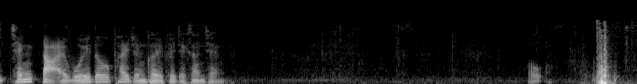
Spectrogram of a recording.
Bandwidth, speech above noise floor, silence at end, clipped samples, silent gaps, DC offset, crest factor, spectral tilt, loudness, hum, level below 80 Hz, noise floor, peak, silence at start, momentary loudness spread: 8.4 kHz; 33 dB; 0.1 s; under 0.1%; none; under 0.1%; 24 dB; -7.5 dB/octave; -23 LUFS; none; -32 dBFS; -56 dBFS; 0 dBFS; 0 s; 19 LU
